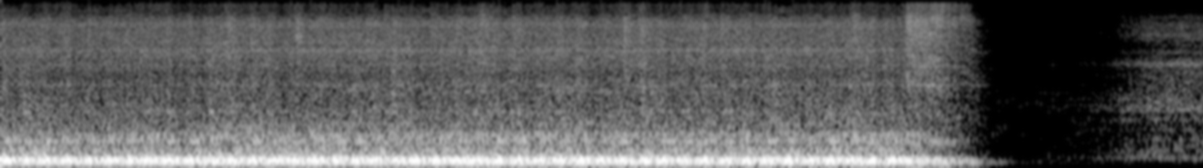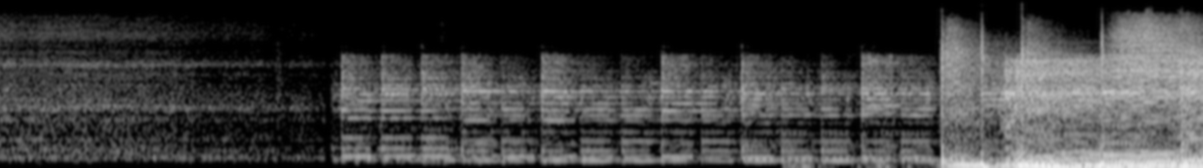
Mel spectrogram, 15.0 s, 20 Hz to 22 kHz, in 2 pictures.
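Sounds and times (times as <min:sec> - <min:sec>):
car engine idling: 0:00.0 - 0:06.1.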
